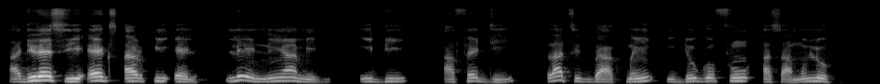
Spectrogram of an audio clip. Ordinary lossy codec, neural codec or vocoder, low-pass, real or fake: none; codec, 44.1 kHz, 7.8 kbps, DAC; 14.4 kHz; fake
